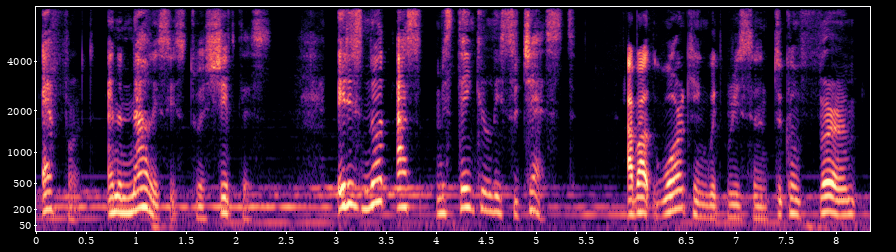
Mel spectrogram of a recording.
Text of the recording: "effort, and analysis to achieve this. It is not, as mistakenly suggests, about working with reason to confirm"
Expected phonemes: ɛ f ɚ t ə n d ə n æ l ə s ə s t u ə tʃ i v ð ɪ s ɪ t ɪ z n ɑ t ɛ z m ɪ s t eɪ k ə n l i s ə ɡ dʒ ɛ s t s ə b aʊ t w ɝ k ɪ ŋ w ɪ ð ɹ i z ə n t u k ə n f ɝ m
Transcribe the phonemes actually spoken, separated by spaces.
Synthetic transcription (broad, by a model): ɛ f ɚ t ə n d ə n æ l ə s ə s t u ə ʃ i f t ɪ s ɪ t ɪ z n ɑ t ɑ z m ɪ s t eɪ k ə l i s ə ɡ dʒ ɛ s t ə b aʊ t w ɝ k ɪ ŋ w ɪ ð ɹ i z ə n t u k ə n f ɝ m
